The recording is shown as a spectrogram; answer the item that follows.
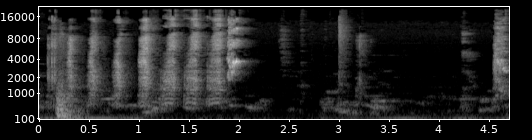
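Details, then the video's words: Javan myna singing at midday: a rapid run of about ten harsh, rasping broadband notes over two seconds, then a pause and softer scratchy chatter with a low hum underneath. "suara asli Burung jalak kerbau Siang Hari"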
